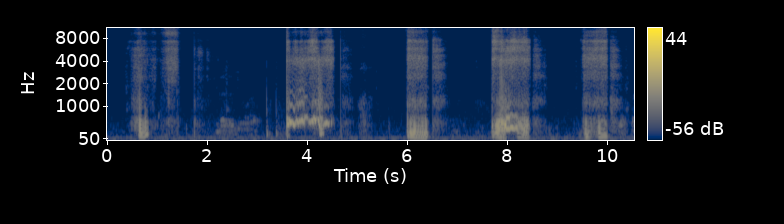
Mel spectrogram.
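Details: Beagle puppy, a female, asleep and snoring: raspy, breathy snores in bursts about every two seconds, each rough wheezing breath lasting under a second, separated by quiet pauses.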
